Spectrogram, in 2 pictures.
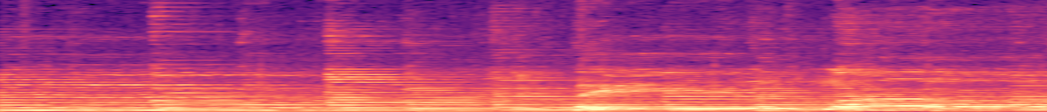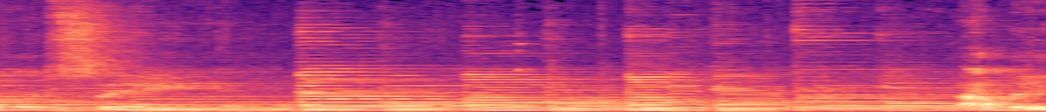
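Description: Acoustic guitar strummed and picked in a slow song, with a man's voice singing along at times.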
